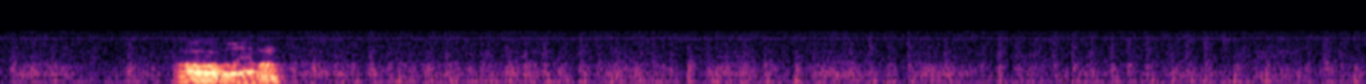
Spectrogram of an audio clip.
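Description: A brush softly scrapes across canvas.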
